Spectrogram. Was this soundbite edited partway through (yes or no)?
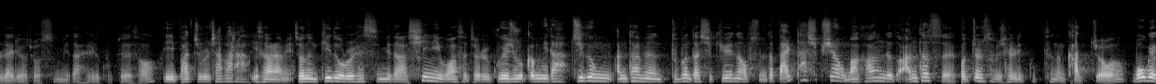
yes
